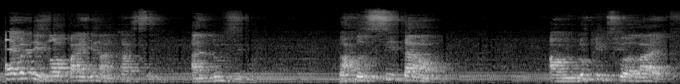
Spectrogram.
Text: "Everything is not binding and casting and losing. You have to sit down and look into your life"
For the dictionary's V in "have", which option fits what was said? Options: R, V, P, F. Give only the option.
F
